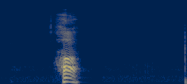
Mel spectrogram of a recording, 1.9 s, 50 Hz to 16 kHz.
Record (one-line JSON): {"exhalation_length": "1.9 s", "exhalation_amplitude": 31231, "exhalation_signal_mean_std_ratio": 0.22, "survey_phase": "beta (2021-08-13 to 2022-03-07)", "age": "45-64", "gender": "Male", "wearing_mask": "No", "symptom_none": true, "symptom_onset": "13 days", "smoker_status": "Ex-smoker", "respiratory_condition_asthma": false, "respiratory_condition_other": false, "recruitment_source": "REACT", "submission_delay": "3 days", "covid_test_result": "Negative", "covid_test_method": "RT-qPCR", "influenza_a_test_result": "Unknown/Void", "influenza_b_test_result": "Unknown/Void"}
